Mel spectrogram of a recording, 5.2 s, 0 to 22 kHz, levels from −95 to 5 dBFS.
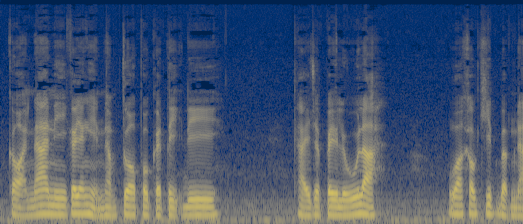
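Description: Listening to the speech in this clip, nothing stood out as a technical problem.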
